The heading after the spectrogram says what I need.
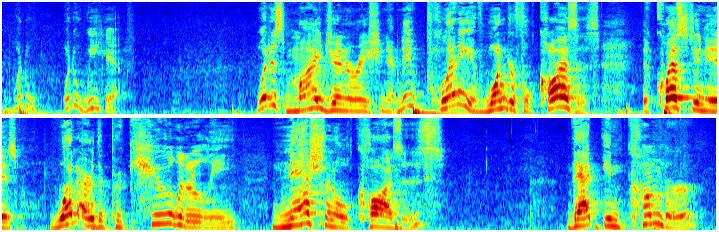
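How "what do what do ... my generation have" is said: mournful, plaintive, sorrowful voice. Retelling what a woman said to him, imitating a plaintive voice. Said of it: "in a plaintive voice and said".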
